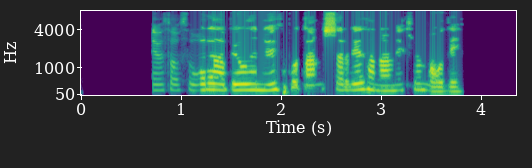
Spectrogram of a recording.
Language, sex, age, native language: Icelandic, female, 30-39, Icelandic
